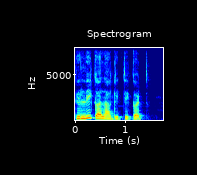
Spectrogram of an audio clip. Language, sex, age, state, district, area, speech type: Nepali, female, 18-30, West Bengal, Darjeeling, rural, read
